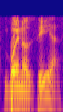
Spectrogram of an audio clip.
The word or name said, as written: buen dia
